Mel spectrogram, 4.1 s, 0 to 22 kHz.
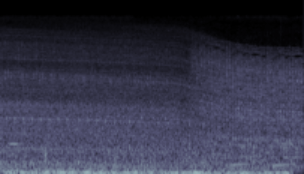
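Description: Isuzu Elf truck in Euro Truck Simulator 2 reversing to hitch a broken-down bus, a dense, steady engine rumble with faint intermittent reversing beeps, loud and continuous throughout.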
